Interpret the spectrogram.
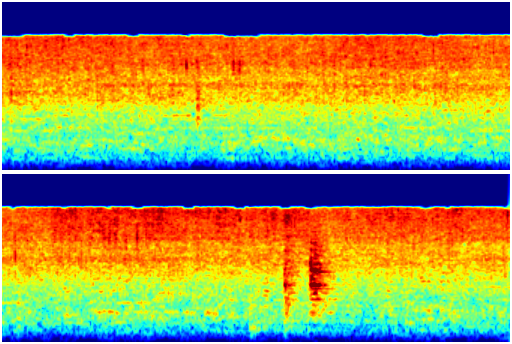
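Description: Food frying on a hot cooking surface, a steady sizzle throughout, with a short louder noise about five seconds in.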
